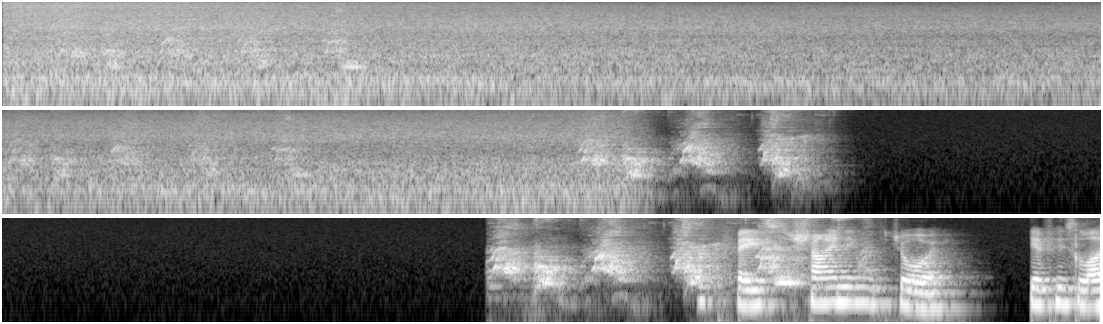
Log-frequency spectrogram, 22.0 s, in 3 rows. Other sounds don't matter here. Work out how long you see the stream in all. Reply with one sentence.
The stream can be heard for 12 seconds in total.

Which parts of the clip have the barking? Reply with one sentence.
The barking can be heard from 0.3 to 2.5 s, from 7.3 to 9.4 s, from 11.1 to 12.8 s and from 17.9 to 20.5 s.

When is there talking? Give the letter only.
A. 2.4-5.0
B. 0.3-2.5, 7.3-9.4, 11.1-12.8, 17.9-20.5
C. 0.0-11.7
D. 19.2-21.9
D.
